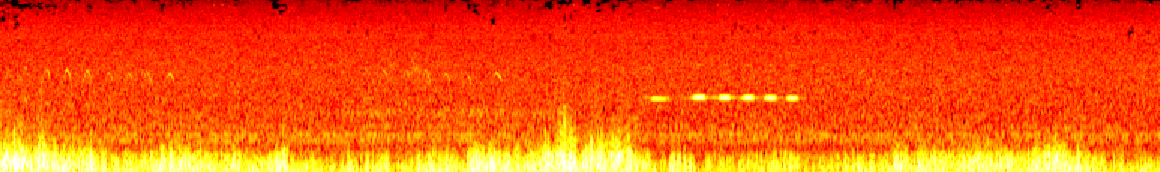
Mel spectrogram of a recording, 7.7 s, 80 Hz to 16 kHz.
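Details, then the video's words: Red-browed Pardalote in Sturt National Park, July 2021, giving a brief run of five even, piping notes on one pitch, over steady low wind or traffic rumble and faint higher chips. "Red-browed Pardalote (Pardalotus rubricatus)"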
